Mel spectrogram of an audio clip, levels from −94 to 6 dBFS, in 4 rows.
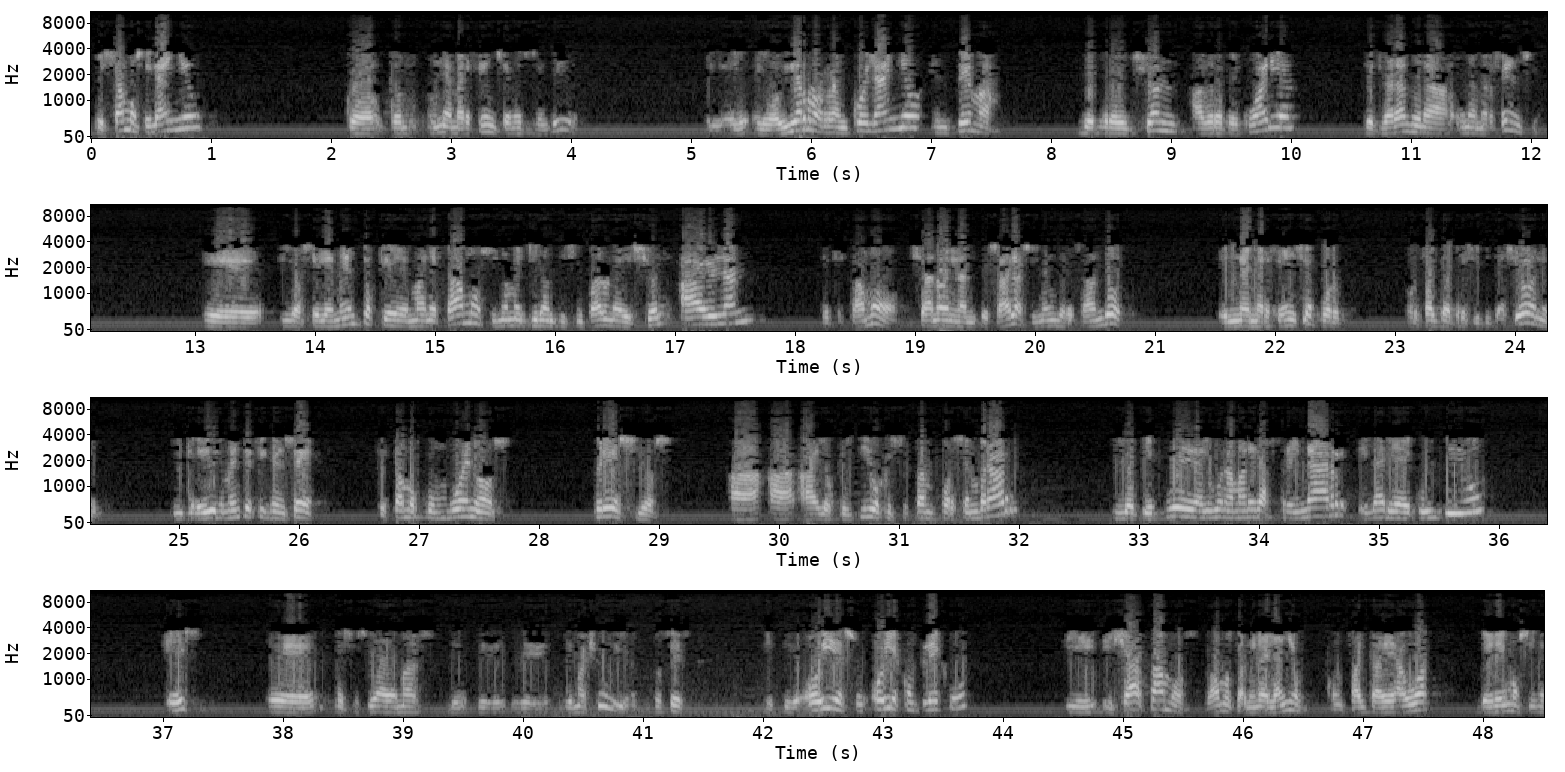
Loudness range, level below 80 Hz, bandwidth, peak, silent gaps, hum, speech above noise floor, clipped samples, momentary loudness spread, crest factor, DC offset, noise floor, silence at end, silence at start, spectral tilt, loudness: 3 LU; -66 dBFS; 10 kHz; -10 dBFS; none; 50 Hz at -65 dBFS; 36 dB; under 0.1%; 12 LU; 16 dB; under 0.1%; -61 dBFS; 0 s; 0.05 s; -5 dB/octave; -25 LUFS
